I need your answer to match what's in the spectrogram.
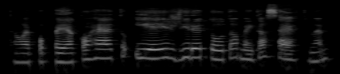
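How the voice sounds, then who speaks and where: Gravelly-voiced woman teaching grammar. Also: a little high, fairly quick, dark tone. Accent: Brazilian Portuguese. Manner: explanatory, asks the class to check in with tag questions. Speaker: Portuguese teacher. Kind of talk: exam-prep grammar lesson.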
